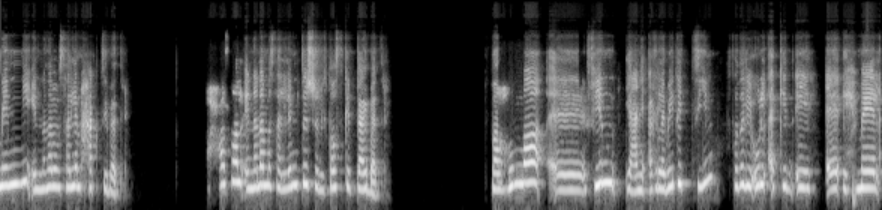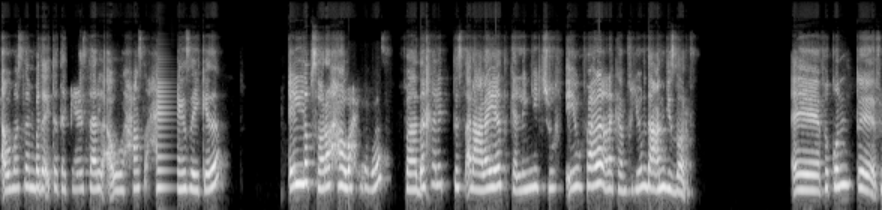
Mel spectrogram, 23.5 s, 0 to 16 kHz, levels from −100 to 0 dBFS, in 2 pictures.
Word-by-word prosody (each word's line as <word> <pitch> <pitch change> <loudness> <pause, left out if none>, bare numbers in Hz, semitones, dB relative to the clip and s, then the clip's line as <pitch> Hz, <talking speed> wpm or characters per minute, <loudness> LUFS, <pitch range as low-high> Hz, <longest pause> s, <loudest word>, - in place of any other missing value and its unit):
منّي 340 +1 +3
إن 260 0 -1
أنا 290 +2 +1
باسلِّم 300 +1 0
حاجتي 290 -3 -3
بدري، 220 - -7 1.0
فحصل 375 -5 0
إن 275 +1 +2
أنا 320 +3 +3
ما 325 0 +2
سلِّمتش 315 +3 0
الtask 285 +2 -3
بتاعي 275 -2 +1
بدري. - - -4 1.3
فهُم 290 +7 +2 0.3
آآ 250 -6 -1
في 320 +5 +4 0.3
يعني 250 -2 -1
أغلبية 275 +3 +1
الteam 350 +4 -1
فِضِل 320 +1 -1
يقول 315 +1 +2
أكيد 305 -5 -3
إيه، 280 +1 -1 0.2
آآ، 275 +1 0
إهمال 275 +1 +2
أو 255 - +2
مثلًا 285 +2 -3
بدأت 285 0 0
تتكاسل 270 0 -3
أو 255 -1 -2
حصل 275 +2 -5
حاجة 290 -1 -3
زي 265 -2 0
كده، 280 - +1 0.8
إلَّا 350 +5 +6
بصراحة 310 -2 +3
واحدة 290 +1 +1
بس، 355 +10 -3
فدَخَلِت 300 +5 -1
تسأل 295 -2 -2
عليَّ 270 +4 +4
تكلِّمني 280 -1 -3
تشوف 285 -1 -5
إيه 290 - -1
وفعلًا 315 +3 +4
أنا 275 - +1
كان 250 -3 -6
في 245 - -16
اليوم 280 +4 -1
ده 315 - +3
عندي 275 +1 +3
ظَرْف. 230 -2 -3 1.3
آآ، 250 -1 +3
فكنت 305 +4 -1
في 275 0 +1
285 Hz, 145 wpm, -16 LUFS, 265-315 Hz, 1.3 s, إلَّا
